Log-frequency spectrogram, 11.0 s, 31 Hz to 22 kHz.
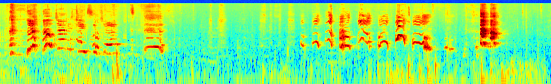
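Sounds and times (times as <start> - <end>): puppies whining and yipping: 6.0 - 10.0.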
